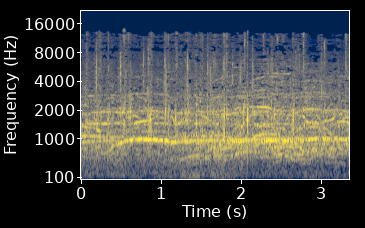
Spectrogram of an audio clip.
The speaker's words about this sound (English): You're listening to the gasps and cries of amazement from witnesses to a total solar eclipse in Australia just a few weeks ago on November 13th, 2012. The eclipse is a curious gift from nature that occurs somewhere on Earth about every 18 months.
